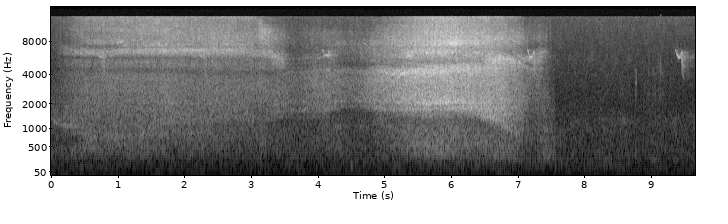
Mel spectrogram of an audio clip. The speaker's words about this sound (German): Jetzt machen wir erst einmal der letzte Atem vor einer apnoe Das Wichtige ist, dass wir zuerst in den Bauch atmen und dann in die Brust.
